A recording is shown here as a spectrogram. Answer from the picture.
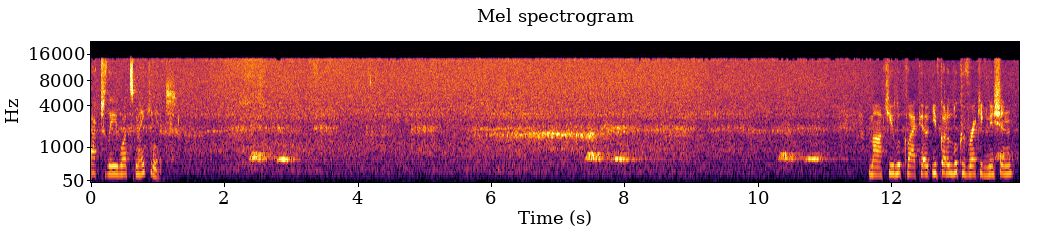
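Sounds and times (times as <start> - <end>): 
speech: 0.0 - 1.4, 11.7 - 13.9
boobook owl calling at night: 1.1 - 11.6.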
